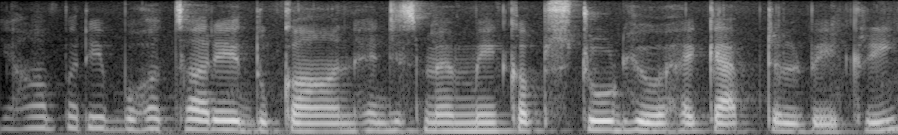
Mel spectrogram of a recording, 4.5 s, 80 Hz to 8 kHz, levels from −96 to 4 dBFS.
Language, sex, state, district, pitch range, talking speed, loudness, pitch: Hindi, female, Chandigarh, Chandigarh, 175-210 Hz, 185 wpm, -19 LUFS, 185 Hz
